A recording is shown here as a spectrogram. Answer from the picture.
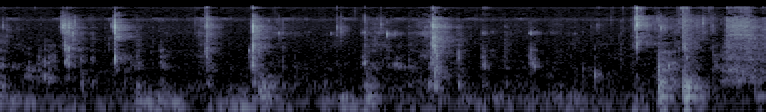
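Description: Close-up, wet mouth sounds of chewing rice and chicken liver curry: irregular smacks and clicks of lips and tongue, with soft squelches of fingers mixing the rice into the curry. The smacks come more densely near the end.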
